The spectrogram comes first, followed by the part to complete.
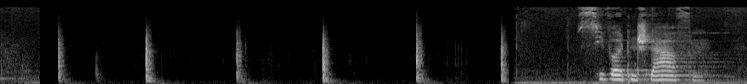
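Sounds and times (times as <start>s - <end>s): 
slow heavy footsteps climbing a staircase: 0.4s - 5.2s
speech: 6.0s - 7.2s.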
